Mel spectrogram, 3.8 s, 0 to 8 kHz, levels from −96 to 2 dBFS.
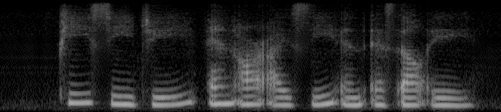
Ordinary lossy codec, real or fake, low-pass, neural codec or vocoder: none; fake; 7.2 kHz; codec, 24 kHz, 0.5 kbps, DualCodec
